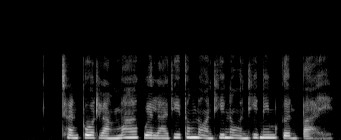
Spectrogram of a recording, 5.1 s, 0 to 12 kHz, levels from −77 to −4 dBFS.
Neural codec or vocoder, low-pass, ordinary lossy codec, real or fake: codec, 16 kHz, 4 kbps, FunCodec, trained on LibriTTS, 50 frames a second; 7.2 kHz; MP3, 96 kbps; fake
